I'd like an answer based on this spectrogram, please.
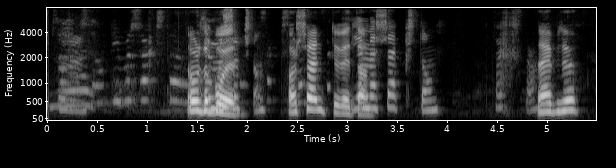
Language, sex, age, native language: Icelandic, female, 30-39, Icelandic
